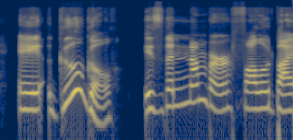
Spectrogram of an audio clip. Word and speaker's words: googol: A Google. It's actually Just one more spelled time, Allison. Go on. A Google, but it's spelled Googol, just so you know. Google, but it's pronounced Google, is the number 1 followed by 100 zeros.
